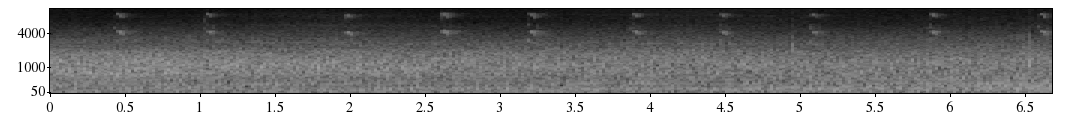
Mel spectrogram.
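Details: A squirrel at Hebbal park gives short, high chirps, repeated steadily over loud rushing background noise.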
